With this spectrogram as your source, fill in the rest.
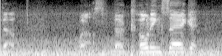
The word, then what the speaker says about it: Koenigsegg: The Koenigsegg Agera R.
